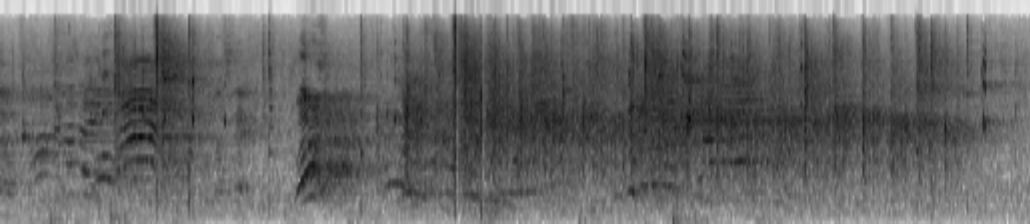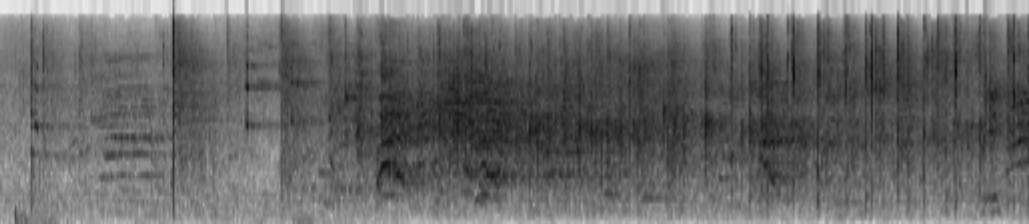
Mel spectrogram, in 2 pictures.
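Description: Badminton being played in a large sports hall: sharp racket strokes on the shuttlecock and shoes squeaking on the court floor, mixed with voices in the hall. The play eases off about halfway through and picks up again.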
